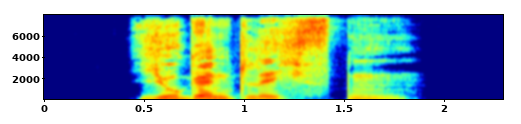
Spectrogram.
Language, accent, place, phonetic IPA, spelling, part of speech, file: German, Germany, Berlin, [ˈjuːɡn̩tlɪçstn̩], jugendlichsten, adjective, De-jugendlichsten.ogg
- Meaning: 1. superlative degree of jugendlich 2. inflection of jugendlich: strong genitive masculine/neuter singular superlative degree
